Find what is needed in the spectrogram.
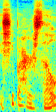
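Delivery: hushed, nosy, gossipy half-whisper. Retelling what an older couple half-whispered at a nearby table: imitating someone half-whispering.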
